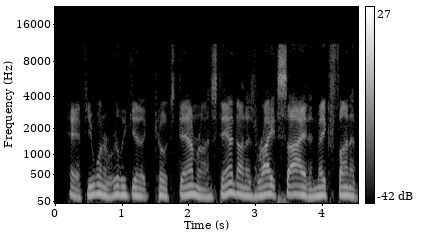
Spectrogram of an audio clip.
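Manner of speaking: normal talking voice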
